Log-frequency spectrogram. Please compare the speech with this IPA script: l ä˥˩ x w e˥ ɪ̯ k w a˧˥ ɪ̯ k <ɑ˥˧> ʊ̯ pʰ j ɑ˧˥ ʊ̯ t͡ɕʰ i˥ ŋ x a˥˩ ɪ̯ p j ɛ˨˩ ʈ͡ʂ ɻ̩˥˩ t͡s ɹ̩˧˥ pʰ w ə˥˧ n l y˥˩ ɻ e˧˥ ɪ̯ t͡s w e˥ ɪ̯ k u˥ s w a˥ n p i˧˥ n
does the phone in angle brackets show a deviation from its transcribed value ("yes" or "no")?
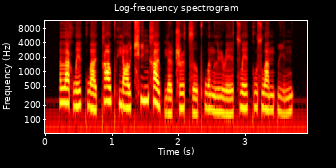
yes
